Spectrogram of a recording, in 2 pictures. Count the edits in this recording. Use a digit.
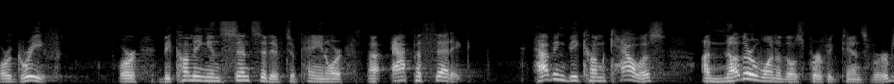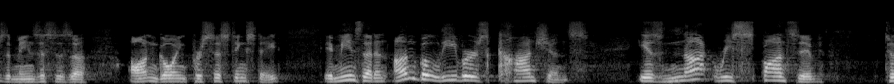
0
